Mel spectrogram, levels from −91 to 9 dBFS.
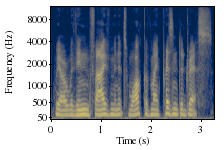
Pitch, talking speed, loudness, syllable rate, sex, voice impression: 150 Hz, 185 wpm, -17 LUFS, 5.2 syllables/s, female, feminine, adult-like, tensed, slightly powerful, slightly dark, fluent, intellectual, calm, reassuring, elegant, modest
